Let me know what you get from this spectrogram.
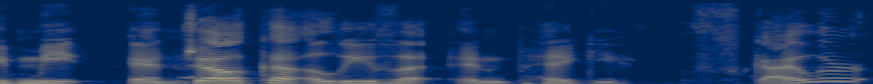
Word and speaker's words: Schuyler: Schuyler, yeah.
